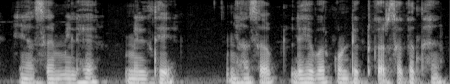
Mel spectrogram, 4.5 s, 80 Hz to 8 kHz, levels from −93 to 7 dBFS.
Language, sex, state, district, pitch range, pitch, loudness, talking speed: Hindi, male, Chhattisgarh, Balrampur, 110-125 Hz, 110 Hz, -18 LUFS, 185 wpm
